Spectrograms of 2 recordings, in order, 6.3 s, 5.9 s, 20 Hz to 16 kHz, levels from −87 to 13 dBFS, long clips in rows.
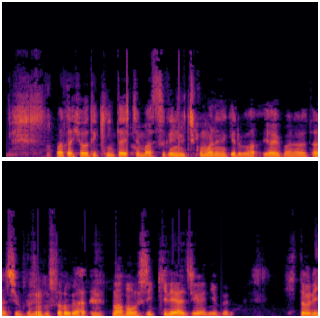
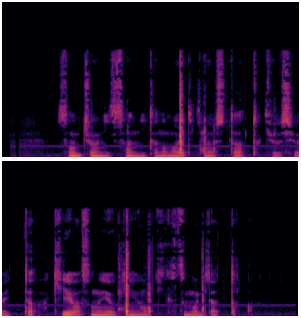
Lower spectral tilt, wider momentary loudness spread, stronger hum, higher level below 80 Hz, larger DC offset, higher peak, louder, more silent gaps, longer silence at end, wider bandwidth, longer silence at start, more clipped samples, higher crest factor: first, -6 dB/octave vs -4.5 dB/octave; second, 6 LU vs 10 LU; neither; first, -50 dBFS vs -64 dBFS; neither; first, 0 dBFS vs -4 dBFS; first, -16 LUFS vs -33 LUFS; neither; second, 0 s vs 0.6 s; about the same, 10.5 kHz vs 11.5 kHz; second, 0.1 s vs 0.55 s; neither; second, 16 dB vs 32 dB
